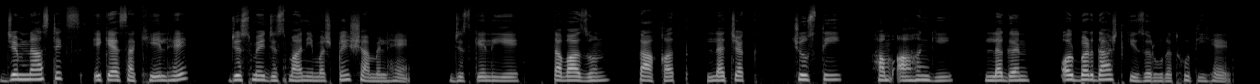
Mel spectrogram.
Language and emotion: Urdu, neutral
